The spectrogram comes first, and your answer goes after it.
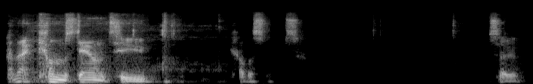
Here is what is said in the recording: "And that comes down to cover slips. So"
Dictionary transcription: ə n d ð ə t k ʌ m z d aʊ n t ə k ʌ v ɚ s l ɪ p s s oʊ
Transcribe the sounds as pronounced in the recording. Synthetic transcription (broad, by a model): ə n ð ə t k ʌ m z d aʊ n t ə k ʌ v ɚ s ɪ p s s oʊ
